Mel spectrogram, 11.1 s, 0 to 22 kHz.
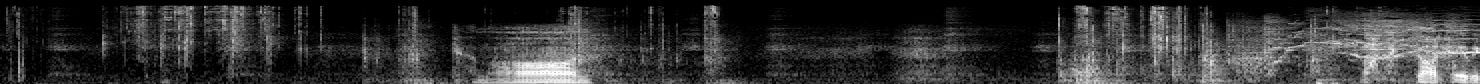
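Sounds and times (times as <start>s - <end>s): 
bunch of keys jangling: 0.8s - 3.3s, 4.2s - 5.6s, 7.9s - 9.2s
speech: 10.6s - 11.0s.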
